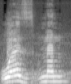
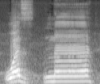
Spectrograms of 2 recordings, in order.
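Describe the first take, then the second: First: The word ends with an n sound. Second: The word ends in a long vowel. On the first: The speaker calls it wrong. "bukan dibaca dengan waznan" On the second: The speaker calls it right. "dibaca dengan panjang"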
